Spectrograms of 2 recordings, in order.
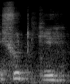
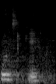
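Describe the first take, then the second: First: The word starts with a 'sh' consonant. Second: The word starts with an 'u' vowel. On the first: This is the standard regional form. "আমরা বলি শুটকি" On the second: This is the Sylheti dialect form. "সিলেটিয়ারা বলে উটকি"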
